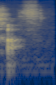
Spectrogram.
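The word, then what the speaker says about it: כ: A kaf with a dagesh sounds like I taught you, kaf, and the kaf without a dagesh is pronounced with a cha sound and is called chaf.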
